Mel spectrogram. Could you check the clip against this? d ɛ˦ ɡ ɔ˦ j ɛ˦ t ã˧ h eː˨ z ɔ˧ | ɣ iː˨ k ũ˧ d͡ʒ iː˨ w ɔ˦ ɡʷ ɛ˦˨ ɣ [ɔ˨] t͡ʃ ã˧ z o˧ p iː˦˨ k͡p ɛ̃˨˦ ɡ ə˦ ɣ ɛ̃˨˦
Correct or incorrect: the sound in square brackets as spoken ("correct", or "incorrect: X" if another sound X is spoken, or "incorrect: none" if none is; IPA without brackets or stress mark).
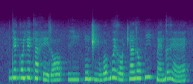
correct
